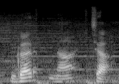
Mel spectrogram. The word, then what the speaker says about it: Garnacha: date इस करना अच्छा तो उसको हम लोग प्रोनाउंस करते हैं घर ना कर घर ना जा घर ना जा तो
